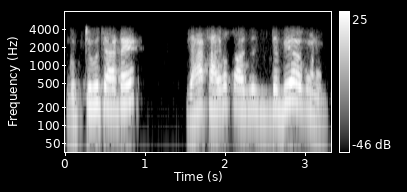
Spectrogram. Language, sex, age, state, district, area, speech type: Odia, male, 18-30, Odisha, Dhenkanal, rural, conversation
